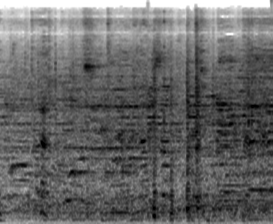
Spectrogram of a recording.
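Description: Music playing amid the steady din of an amusement arcade, with faint voices in the background.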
